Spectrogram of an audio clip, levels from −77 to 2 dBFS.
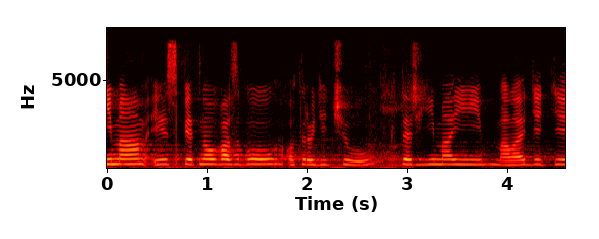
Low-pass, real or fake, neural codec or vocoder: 7.2 kHz; real; none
